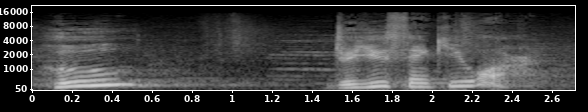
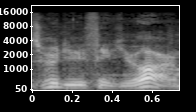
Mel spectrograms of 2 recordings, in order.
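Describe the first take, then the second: First: It is asked in a sincere, searching tone. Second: It is asked in a bullying, aggressive tone.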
